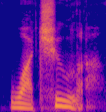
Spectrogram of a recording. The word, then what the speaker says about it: Wauchula: All right, Ryan, let's break it down with a bit of a drawl. Wauchula. Just imagine you're coaxing a sneeze out of a southern gentleman.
